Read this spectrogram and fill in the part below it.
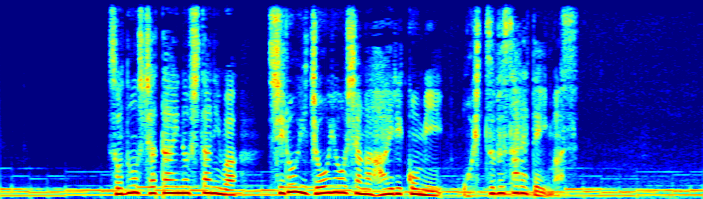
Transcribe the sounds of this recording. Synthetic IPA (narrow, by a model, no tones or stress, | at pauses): so̞no̞ɕat̪aino̞ɕi̥t̪aɲ̟iβa | ɕiɾo̞id͡ʑo̞ːjo̞ːɕaɡaɦaiɾʲiko̞mʲi | o̞çi̥t͡sɨbɯsaɾe̞t̪e̞ima̰sɨ̥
